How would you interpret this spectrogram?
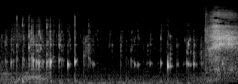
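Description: Water pours into a glass in a quick series of bubbly glugs and splashes, ending in a brief louder hissing rush of liquid.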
